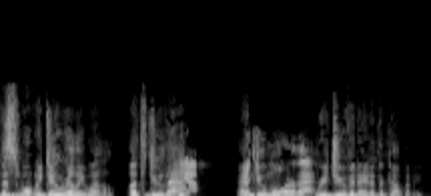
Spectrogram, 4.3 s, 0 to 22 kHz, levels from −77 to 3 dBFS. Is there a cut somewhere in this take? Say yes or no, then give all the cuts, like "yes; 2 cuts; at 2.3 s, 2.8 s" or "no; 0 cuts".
yes; 2 cuts; at 1.2 s, 2.5 s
